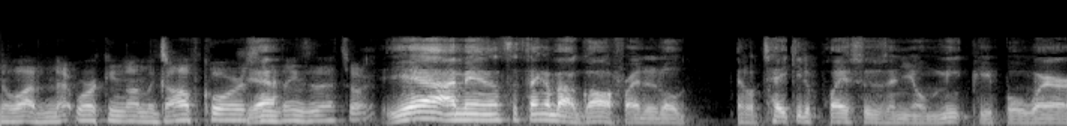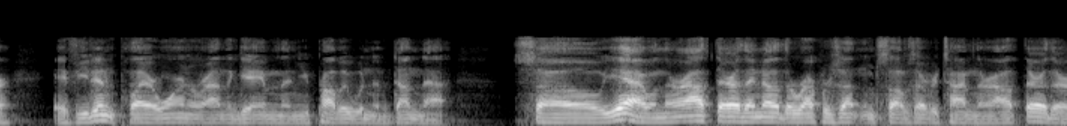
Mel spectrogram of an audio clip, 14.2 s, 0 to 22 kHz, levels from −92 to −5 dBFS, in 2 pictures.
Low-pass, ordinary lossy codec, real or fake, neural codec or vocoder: 7.2 kHz; AAC, 32 kbps; real; none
